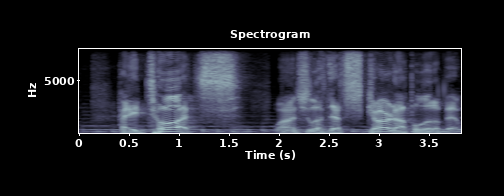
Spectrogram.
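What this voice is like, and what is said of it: Gruff Jersey construction worker voice. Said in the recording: “a fucking Jersey construction worker? ... like a McGruff cop kind of thing ... construction worker who harasses women in, like Manhattan, or probably more Jersey”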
